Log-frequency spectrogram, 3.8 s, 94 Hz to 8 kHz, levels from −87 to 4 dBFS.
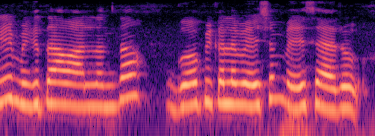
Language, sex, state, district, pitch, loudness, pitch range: Telugu, female, Andhra Pradesh, Annamaya, 260 Hz, -14 LUFS, 250-280 Hz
